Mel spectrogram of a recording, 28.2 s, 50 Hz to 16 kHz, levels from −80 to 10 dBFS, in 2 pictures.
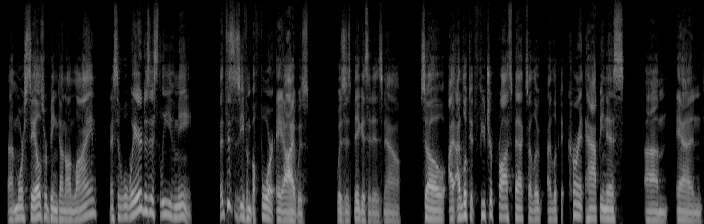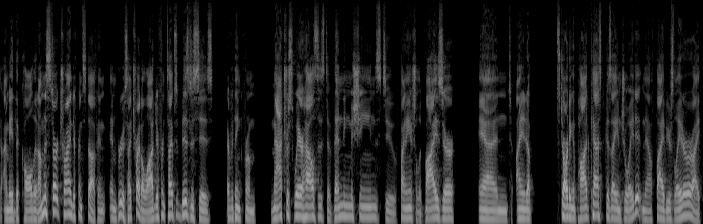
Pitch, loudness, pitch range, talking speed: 115 Hz, -29 LUFS, 105-135 Hz, 205 wpm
